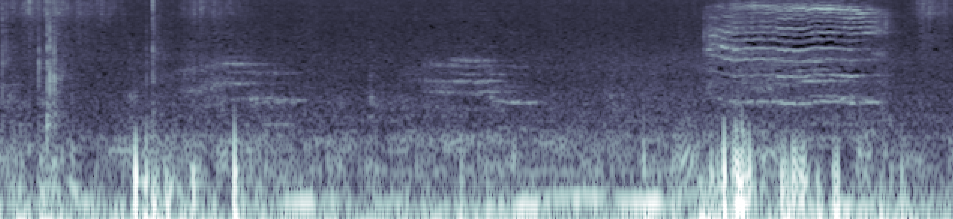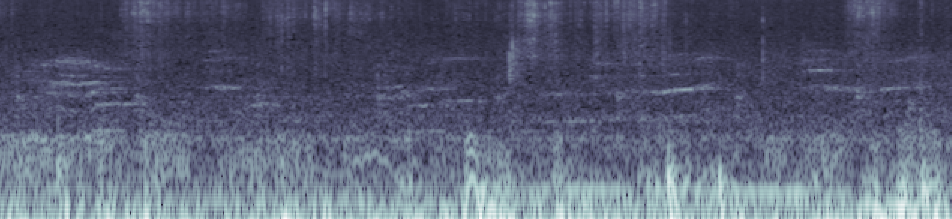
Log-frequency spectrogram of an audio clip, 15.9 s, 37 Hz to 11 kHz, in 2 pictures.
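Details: A male Maine Coon kitten, brown classic tabby and white, born 9 March and recorded 2 June, gives thin, high meows repeated at intervals, with one louder squealing cry.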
